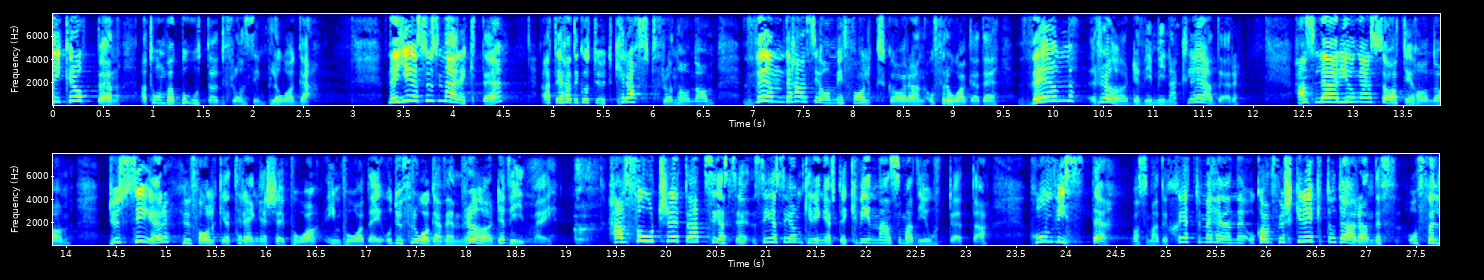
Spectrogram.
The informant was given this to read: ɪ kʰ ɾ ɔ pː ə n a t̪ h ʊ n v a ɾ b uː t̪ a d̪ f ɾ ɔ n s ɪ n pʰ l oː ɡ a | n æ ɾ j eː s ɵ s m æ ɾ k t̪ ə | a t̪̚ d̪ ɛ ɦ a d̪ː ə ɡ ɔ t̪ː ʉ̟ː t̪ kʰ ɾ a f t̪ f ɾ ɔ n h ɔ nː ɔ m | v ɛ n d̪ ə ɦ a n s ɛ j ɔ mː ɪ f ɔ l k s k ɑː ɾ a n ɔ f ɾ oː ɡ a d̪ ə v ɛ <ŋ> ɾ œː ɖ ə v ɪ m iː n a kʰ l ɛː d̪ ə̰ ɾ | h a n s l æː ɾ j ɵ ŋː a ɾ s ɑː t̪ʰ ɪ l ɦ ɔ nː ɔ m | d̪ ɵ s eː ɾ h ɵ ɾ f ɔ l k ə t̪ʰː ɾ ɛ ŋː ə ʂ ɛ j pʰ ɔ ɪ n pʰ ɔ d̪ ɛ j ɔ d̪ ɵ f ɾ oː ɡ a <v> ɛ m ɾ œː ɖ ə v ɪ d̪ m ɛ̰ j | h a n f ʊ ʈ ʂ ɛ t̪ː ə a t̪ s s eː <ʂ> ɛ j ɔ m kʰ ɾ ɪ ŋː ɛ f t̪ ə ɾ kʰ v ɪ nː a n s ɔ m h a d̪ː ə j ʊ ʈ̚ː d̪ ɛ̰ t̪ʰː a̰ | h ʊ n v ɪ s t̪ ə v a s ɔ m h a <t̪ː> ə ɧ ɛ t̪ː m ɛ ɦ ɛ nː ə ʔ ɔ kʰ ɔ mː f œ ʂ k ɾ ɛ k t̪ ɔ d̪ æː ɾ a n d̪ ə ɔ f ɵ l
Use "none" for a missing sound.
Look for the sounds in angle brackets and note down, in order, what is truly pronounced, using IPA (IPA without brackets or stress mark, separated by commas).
m, v, s, d̪ː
